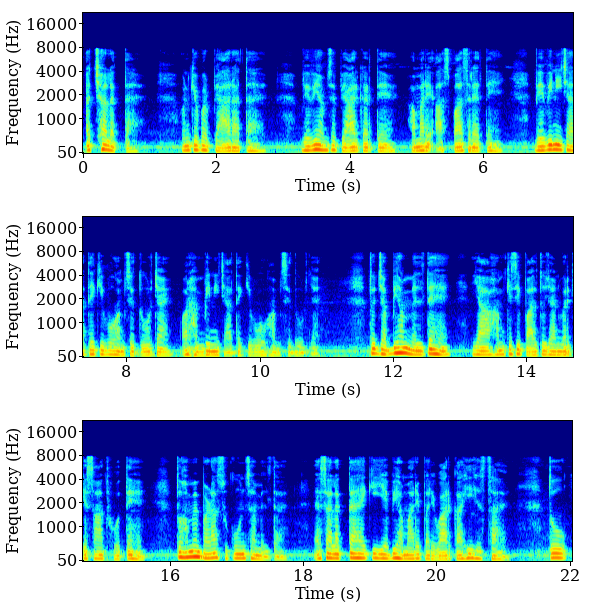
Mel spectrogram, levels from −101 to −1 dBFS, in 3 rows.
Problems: low volume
